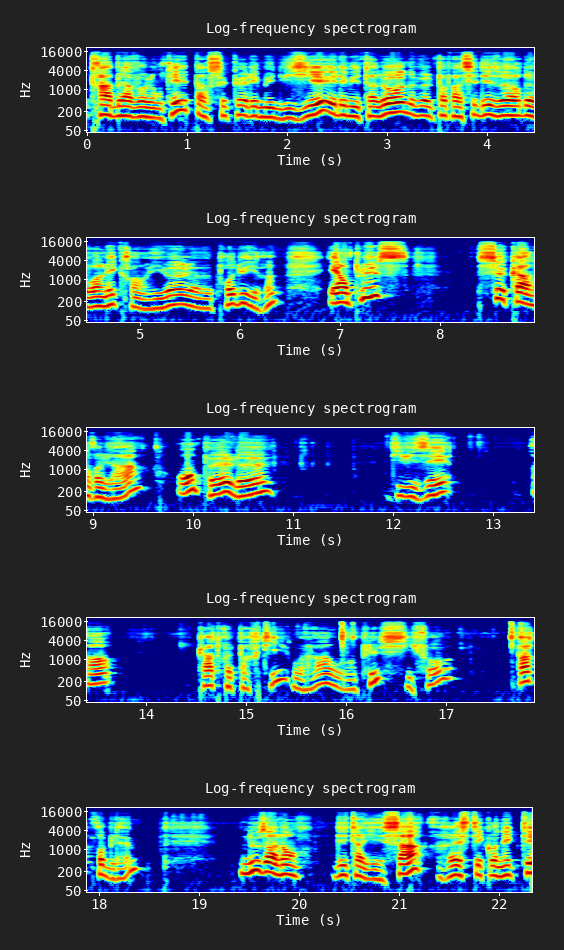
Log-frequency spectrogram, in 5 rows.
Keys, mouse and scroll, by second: 8.7 click, 9.5 space, 9.5 space, 10.1-10.9 drag, 11.1 scroll up 2, 11.6 right click, 12.4-13.6 drag, 14.7 click, 15.1 space, 15.9 space, 17.2 click, 17.6 space, 18.6-19.9 drag, 20.1 click, 21.2 scroll down 1, 21.8 right click.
